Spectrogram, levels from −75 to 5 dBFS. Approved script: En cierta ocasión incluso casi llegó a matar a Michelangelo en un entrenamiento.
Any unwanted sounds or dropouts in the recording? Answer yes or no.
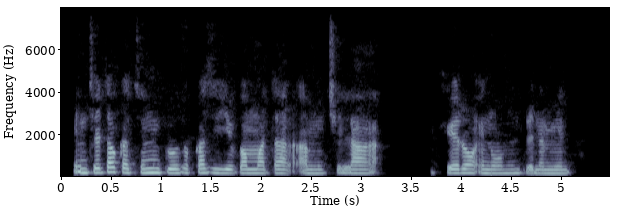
no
